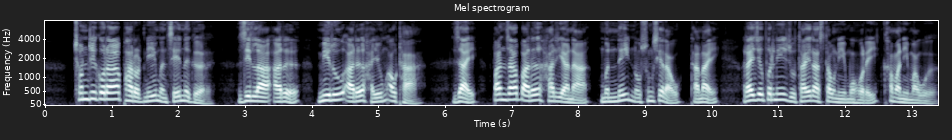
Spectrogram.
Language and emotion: Bodo, neutral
